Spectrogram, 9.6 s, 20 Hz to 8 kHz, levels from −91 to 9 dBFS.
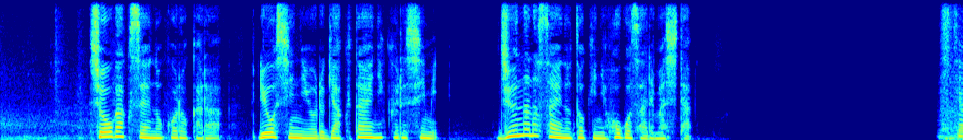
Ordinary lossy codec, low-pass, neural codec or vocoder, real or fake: none; none; none; real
